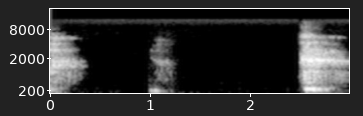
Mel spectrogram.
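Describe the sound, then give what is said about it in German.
Deep breaths are drawn and let out as a few soft, airy bursts separated by short silences, with no other sound between them. “Erstmal alle vor einem tiefen Atemzug.”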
